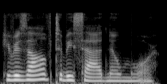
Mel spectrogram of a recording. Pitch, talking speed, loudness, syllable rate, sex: 185 Hz, 250 wpm, -17 LUFS, 5.9 syllables/s, female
